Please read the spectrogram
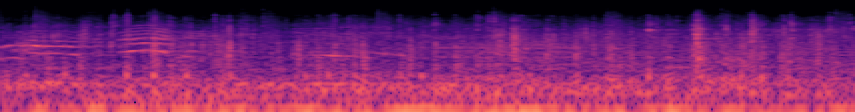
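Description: A hand trolley loaded with stacked plastic folding tables rolling over gravel, a steady rumble with crunching footsteps.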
